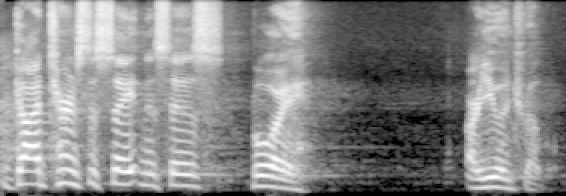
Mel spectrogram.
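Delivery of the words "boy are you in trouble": lower, stern warning voice; stern God. Acted. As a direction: deliver it like a grave judge. God scolding Satan.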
